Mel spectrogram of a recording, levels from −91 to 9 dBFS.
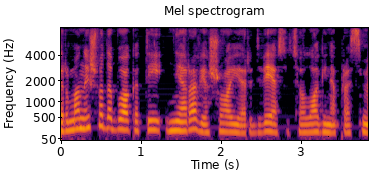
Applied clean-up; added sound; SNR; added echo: classical method spectral subtraction.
